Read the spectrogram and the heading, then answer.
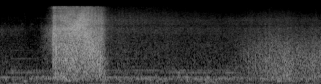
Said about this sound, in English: is about to light the fuse on a rocket. Yeah, well, we'll see now. He's been working towards this race all summer. Here we are. It's a loud old bang, so watch your ears there.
